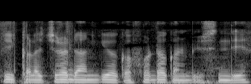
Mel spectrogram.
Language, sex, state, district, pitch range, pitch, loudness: Telugu, male, Andhra Pradesh, Sri Satya Sai, 100-110 Hz, 105 Hz, -18 LUFS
